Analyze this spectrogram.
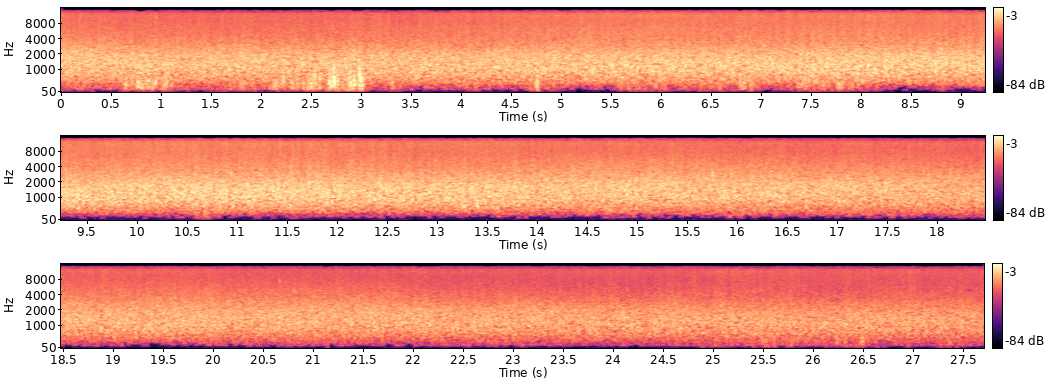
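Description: River water pouring steadily over the edge of a submerged concrete low-water crossing, an unbroken rushing sound. A couple of small knocks come just under three seconds in.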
